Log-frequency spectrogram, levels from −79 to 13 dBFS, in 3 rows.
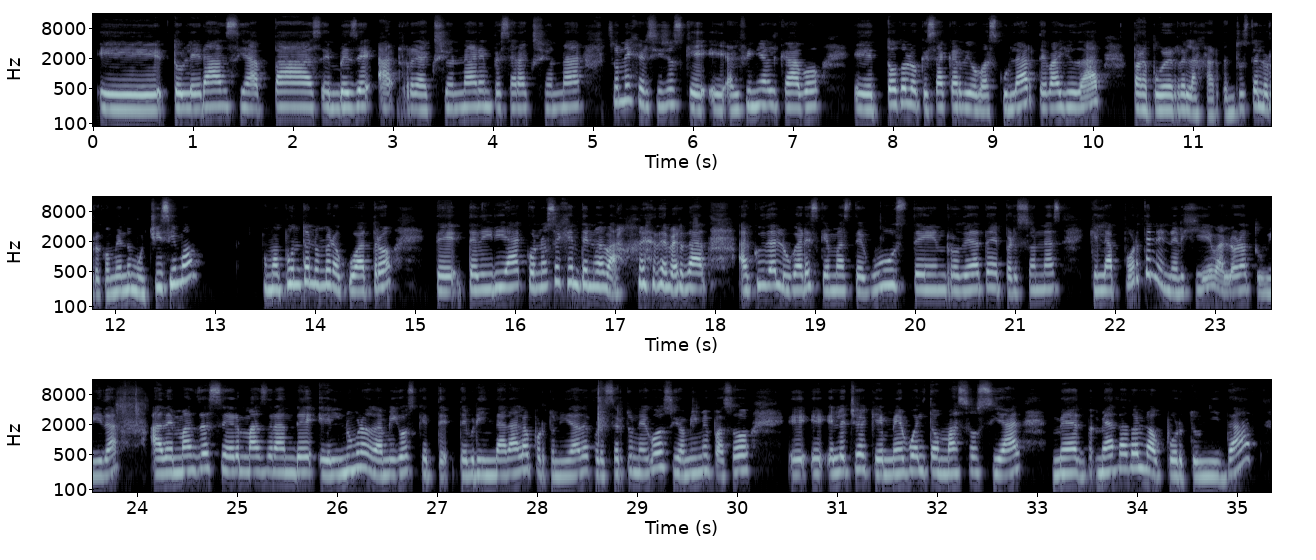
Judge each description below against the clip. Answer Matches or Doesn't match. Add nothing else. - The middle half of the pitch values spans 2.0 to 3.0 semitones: Matches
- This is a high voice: Matches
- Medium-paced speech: Matches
